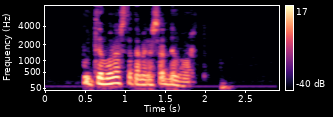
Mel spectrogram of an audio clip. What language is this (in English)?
Catalan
